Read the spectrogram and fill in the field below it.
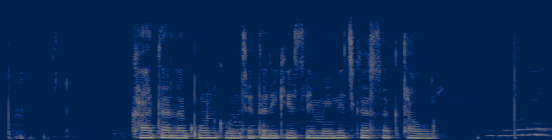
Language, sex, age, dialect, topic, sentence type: Chhattisgarhi, male, 18-24, Northern/Bhandar, banking, question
